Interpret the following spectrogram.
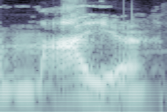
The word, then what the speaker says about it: Méier: Por sua causa, a região começou a ficar conhecida como Meia com Y. Porém, como todo mundo pronunciava Maia com A, de tanto falarem assim, os moradores da região aportugaram o bairro e começaram a chamar a região de Meia, que nós conhecemos hoje em dia.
